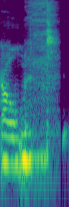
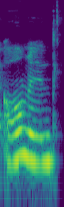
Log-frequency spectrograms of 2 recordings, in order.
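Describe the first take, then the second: First: Almond opening on a short, front "a"; disliked variant. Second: Almond opening on a rounded "aw"; preferred variant. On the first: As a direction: say "almond" as AL-mund. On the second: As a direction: say "almond" as AWL-mund. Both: Shown as a demonstration. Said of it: "I don't like almond".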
